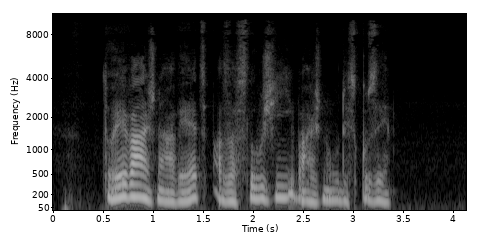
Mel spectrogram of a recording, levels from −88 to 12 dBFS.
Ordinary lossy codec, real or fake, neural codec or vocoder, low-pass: MP3, 64 kbps; real; none; 9.9 kHz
